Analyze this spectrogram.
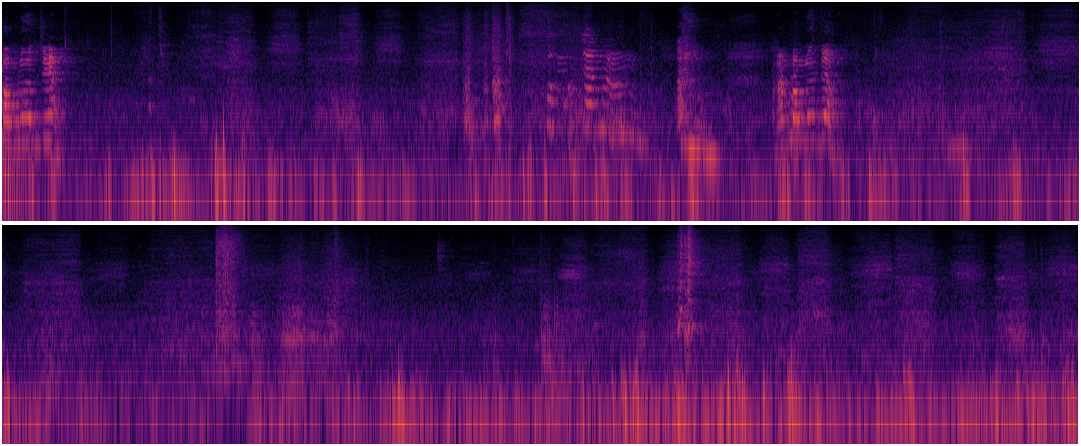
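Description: A woman blows air into a balloon.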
